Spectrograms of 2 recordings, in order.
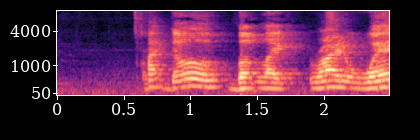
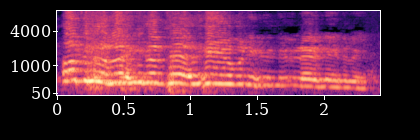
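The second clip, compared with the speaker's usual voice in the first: put-on much higher, slow whiny girlfriend voice, laughing; mock crying girlfriend; 8 semitones higher, slower than usual. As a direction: ham up her teary complaint. Imitating girlfriend crying to therapist.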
